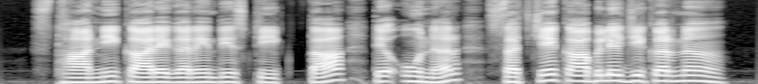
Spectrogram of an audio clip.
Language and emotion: Dogri, surprised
